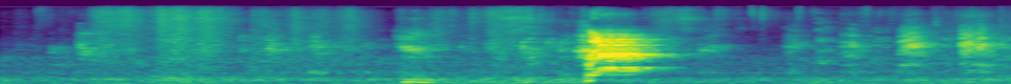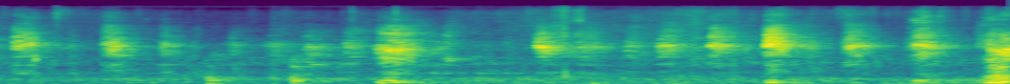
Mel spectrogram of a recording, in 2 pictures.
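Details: Domestic dogs, a Shetland Sheepdog and a Chihuahua, barking: sharp, high, broadband barks, one loud bark near the third second, then a quickening run of short yapping barks about every half second toward the end.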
